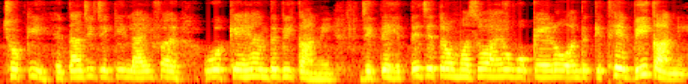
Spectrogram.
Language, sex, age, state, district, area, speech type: Sindhi, female, 30-45, Maharashtra, Thane, urban, spontaneous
